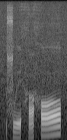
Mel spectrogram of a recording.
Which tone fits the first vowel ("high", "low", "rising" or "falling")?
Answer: low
